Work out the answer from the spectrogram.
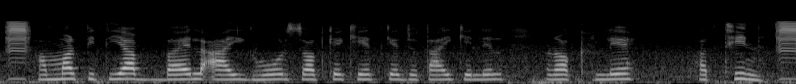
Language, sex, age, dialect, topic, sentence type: Magahi, female, 25-30, Western, agriculture, statement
